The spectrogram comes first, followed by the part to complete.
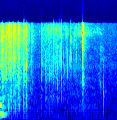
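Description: Plastic food wrapper crinkling as it is handled, loudest in the first half second, then a few light clicks and one sharper tick about one and a half seconds in.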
